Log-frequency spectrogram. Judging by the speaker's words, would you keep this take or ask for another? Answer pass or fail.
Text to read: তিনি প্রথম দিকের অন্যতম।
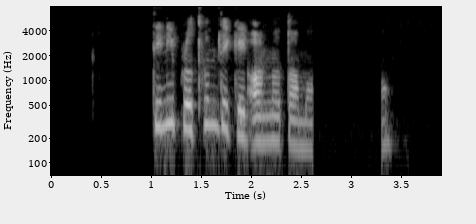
pass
